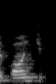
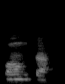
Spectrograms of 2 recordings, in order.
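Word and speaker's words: concha: और ये medial कॉन्च some people pronounce is कॉन्चा, some people pronounce is कॉन्का, ठीक है।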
